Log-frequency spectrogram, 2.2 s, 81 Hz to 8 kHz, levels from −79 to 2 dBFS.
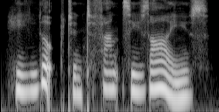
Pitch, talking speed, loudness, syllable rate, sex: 190 Hz, 135 wpm, -17 LUFS, 4.0 syllables/s, female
